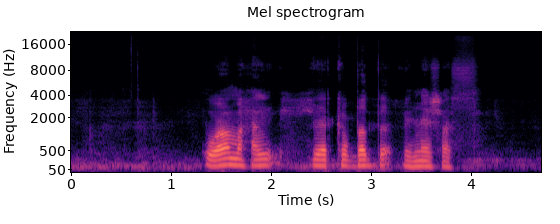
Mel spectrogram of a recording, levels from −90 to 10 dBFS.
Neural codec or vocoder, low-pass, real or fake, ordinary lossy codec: codec, 44.1 kHz, 2.6 kbps, DAC; 19.8 kHz; fake; none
